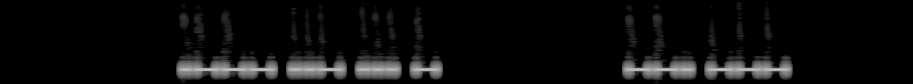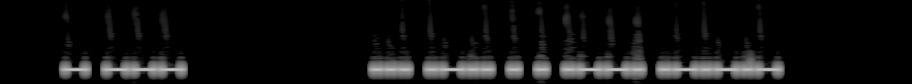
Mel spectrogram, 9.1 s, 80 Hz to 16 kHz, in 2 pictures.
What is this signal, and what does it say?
Morse code, heard as a keyed tone, about 34 wpm, 700 Hz. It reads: JUST GO TO SLEEP.
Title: 4x Word-Spacing - Sentences from Top 500 Words - 35wpm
